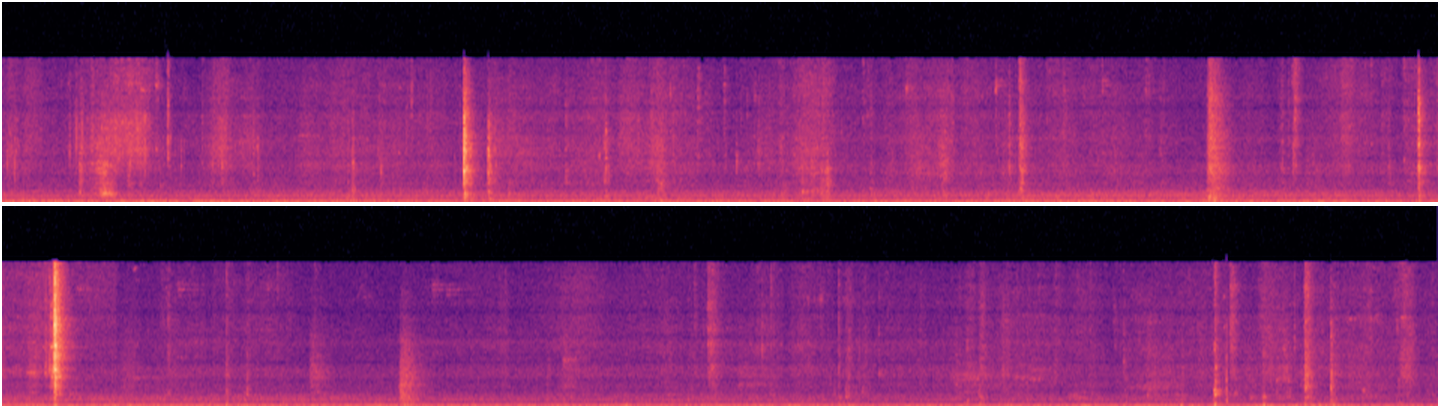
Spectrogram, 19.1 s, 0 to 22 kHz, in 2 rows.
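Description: Cabin rumble of a CR400AF-A Fuxing high-speed train slowing as it arrives at a station platform, a steady low running noise that gradually fades. Scattered sharp clicks and knocks from the carriage sound throughout, one loud one about ten seconds in.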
